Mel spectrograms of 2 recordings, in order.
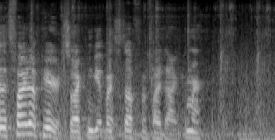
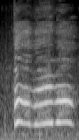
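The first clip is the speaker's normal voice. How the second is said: much higher, pleading squeal; whiny plea. Real, not acted. Begging teammate Ma for help in a high whine.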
